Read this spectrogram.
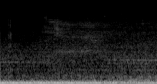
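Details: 1995 Ford F150 petrol pickup just after a starter motor replacement, starting and idling with a steady, even low rumble and a slight whine, no knocks or grinding; the new starter works.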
